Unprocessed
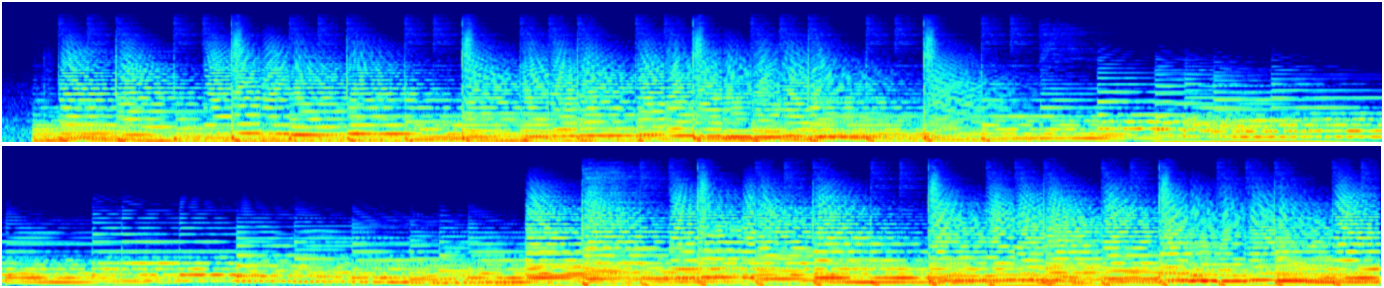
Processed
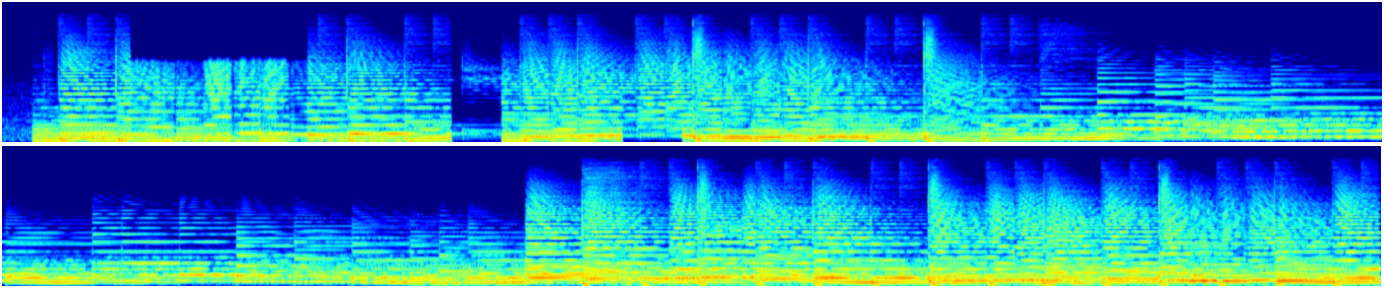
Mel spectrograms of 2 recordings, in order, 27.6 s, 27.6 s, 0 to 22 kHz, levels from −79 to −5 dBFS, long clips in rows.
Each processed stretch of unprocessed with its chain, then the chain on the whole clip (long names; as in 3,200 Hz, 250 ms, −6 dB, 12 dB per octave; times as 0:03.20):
0:01.28–0:03.06: compressor whose output falls as the input rises −23 dBFS, ratio −0.5 + linear-phase brick-wall low-pass 3,900 Hz + highs frequency-modulated by the lows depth 0.17 ms
0:04.49–0:05.00: formant filter i + low shelf with overshoot 330 Hz −7.5 dB, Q 1.5
0:06.20–0:06.81: Bessel high-pass filter 700 Hz + double-tracking delay 32 ms −11 dB
whole clip: high-pass filter 50 Hz; tilt shelving filter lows −4 dB, about 1,400 Hz; level −2.5 dB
